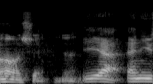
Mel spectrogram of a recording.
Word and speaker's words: Maharshi: You were like, "It's a Mara Harashi." I don't even know how to say it right, Ramana but Maharshi.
